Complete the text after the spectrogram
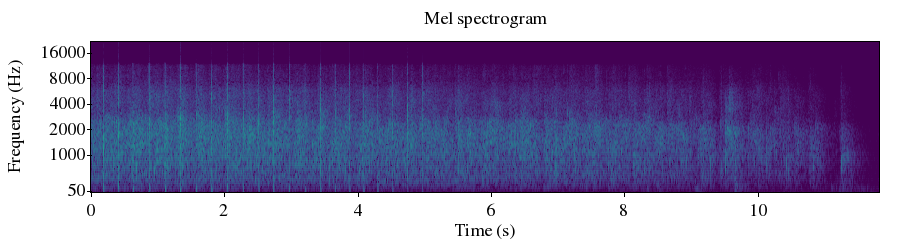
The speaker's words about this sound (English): I think everybody should give everybody a big clap and congratulations again.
